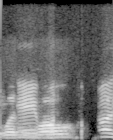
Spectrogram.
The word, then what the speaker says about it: वध्वौ: हे वधू हे वध्वौ हे वध्वः संबोधन हे वधू वध्वौ हे वध्वः संबोधन। बराबर। जनकबेन बोलिए आप। वधुः वध्वो वध्वः प्रथमा वध्वौ बोलना है, वध्वौ। औ का उच्चारण चाहिए।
